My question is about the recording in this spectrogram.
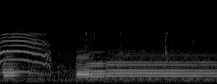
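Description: A cartoon cat's meow, rising then falling in pitch, about half a second long. Under a second in, a steady held note of background music starts.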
